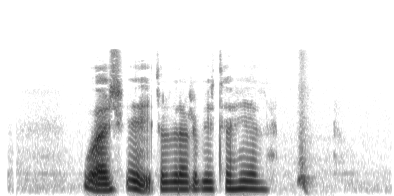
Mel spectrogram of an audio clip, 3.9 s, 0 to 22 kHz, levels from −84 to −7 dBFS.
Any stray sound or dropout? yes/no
yes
